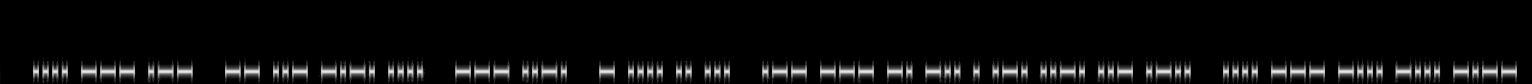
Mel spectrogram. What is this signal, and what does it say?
Morse code, heard as a keyed tone, about 25 wpm, 600 Hz. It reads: HOW MUCH OF THIS WONDERFUL HOBBY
